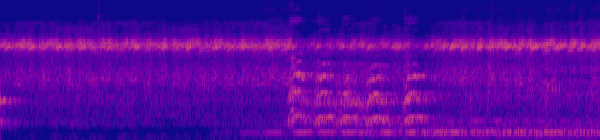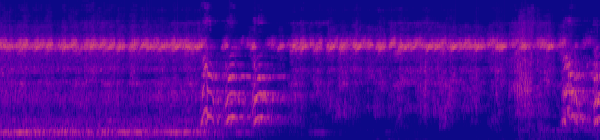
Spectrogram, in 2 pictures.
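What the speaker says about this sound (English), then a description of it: "he decides to film as he searches for the barking dog" A dog barks in repeated short bursts in a graveyard at night, set against a constant high-pitched hum of insects or frogs, with long quiet gaps between the volleys of barks.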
